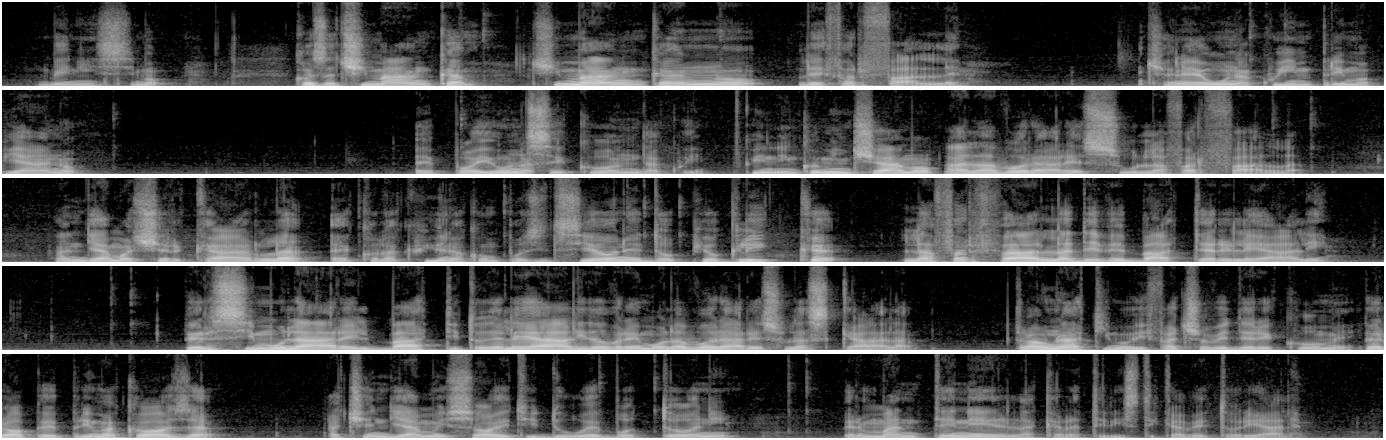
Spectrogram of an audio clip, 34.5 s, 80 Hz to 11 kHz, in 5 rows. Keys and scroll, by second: 1.6 super+Tab.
